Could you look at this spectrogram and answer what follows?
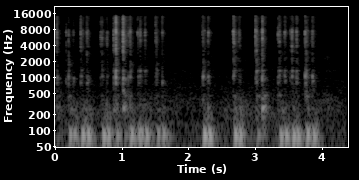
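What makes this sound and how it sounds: Fast typing with fingertips and long white nails on a compact wireless keyboard with black plastic keys in a thin silver aluminium frame, resting on a wooden table. Quick bursts of short, bright clicks with a soft low thud under each keystroke and almost no ring. A brief pause comes midway before the typing resumes.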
